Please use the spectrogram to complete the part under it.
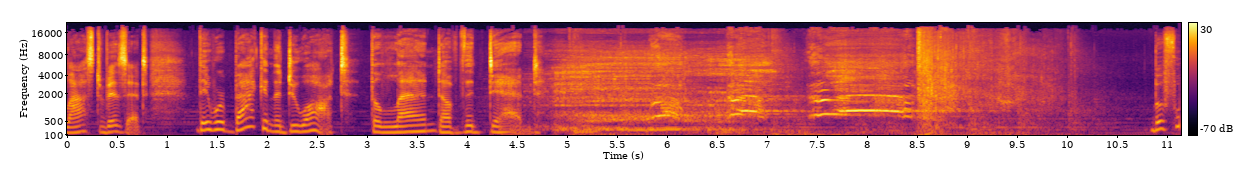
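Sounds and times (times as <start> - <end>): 
speech: 0.0 - 5.4, 10.9 - 11.1
distant anguished scream: 4.8 - 9.8.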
